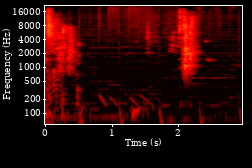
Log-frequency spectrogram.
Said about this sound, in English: Sorry, the cat's just spilled a full bottle of water over the fucking carpet.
